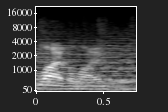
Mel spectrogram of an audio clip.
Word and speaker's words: Live A Live: It's pronounced Live Alive.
